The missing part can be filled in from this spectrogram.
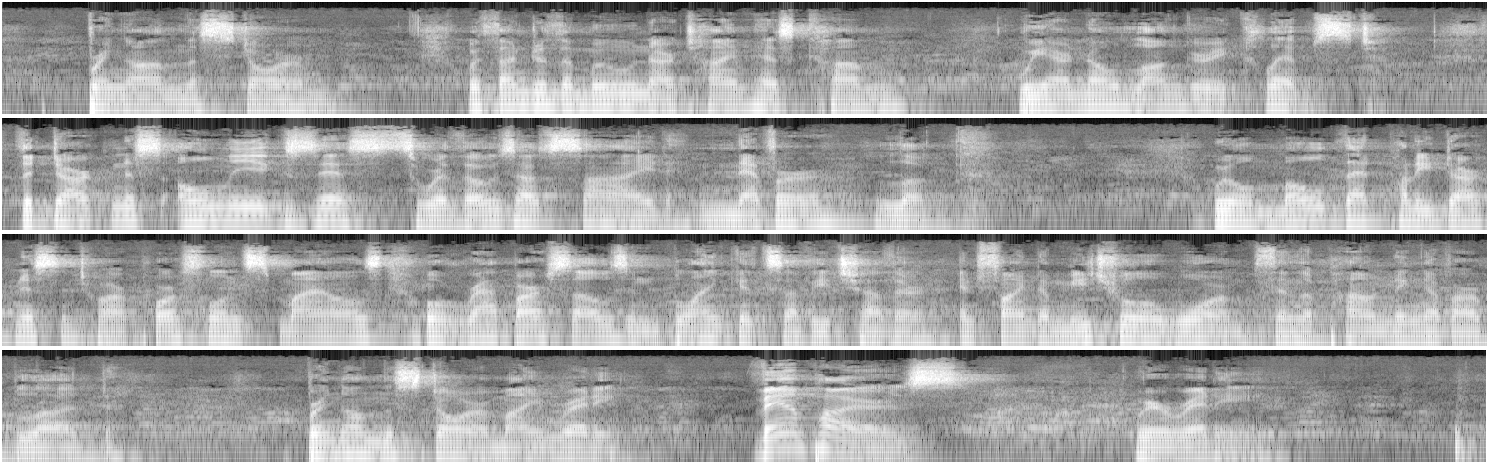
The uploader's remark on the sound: live at the Inferno, Madison, Wisconsin, March 2000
